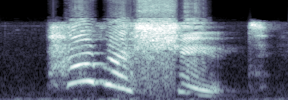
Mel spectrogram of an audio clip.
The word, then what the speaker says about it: parachute: Parachute.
